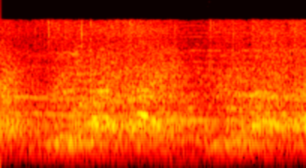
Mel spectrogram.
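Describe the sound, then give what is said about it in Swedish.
A large audience in the Kennedy Center auditorium roars with a dense, sustained mix of booing and cheering as President Trump and his wife Melania enter, a continuous wall of voices at steady loudness throughout. “hans fru Melania möttes av både burop och applåder när de gjorde entré i salongen på Kennedy Center.”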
